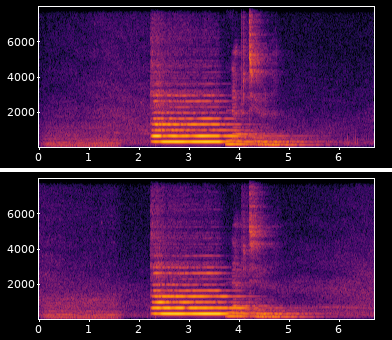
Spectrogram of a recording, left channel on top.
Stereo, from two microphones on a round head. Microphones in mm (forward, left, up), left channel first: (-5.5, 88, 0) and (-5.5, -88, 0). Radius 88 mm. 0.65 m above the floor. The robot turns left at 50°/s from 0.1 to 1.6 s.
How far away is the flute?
About 1.2 m.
